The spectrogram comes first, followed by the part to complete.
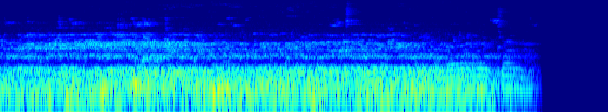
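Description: A steady low rumble, like machinery running, that cuts off suddenly about five seconds in.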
